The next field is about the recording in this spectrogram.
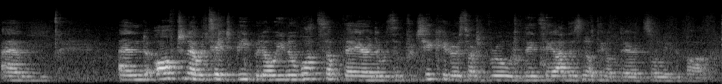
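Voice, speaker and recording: Talking at a very fast pace in a Cork accent, a woman with a medium pitch keeps fairly even intonation but big swings in loudness, with audible room echo and noticeable background noise. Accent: Cork Irish, noticeable. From Ireland, County Cork (Clonakilty). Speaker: artist. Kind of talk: artist talk. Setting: exhibition launch with audience.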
